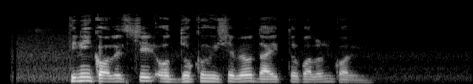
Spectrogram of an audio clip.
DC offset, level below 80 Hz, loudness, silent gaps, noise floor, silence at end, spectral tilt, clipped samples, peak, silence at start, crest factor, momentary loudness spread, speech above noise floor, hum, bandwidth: under 0.1%; -62 dBFS; -18 LUFS; none; -58 dBFS; 1.1 s; -6.5 dB/octave; under 0.1%; 0 dBFS; 0.7 s; 20 dB; 12 LU; 40 dB; none; 11 kHz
